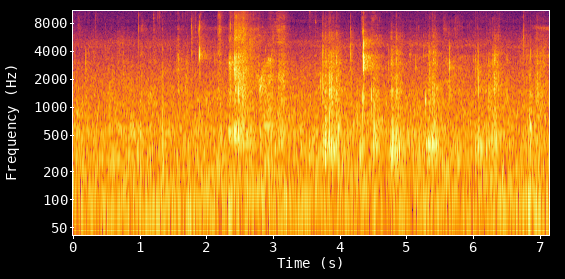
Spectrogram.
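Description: Two people chewing and biting food, one gnawing meat off a chicken leg: soft wet mouth sounds with a few short, sharper clicks, the sharpest about four seconds in.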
